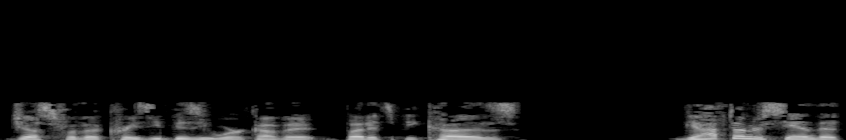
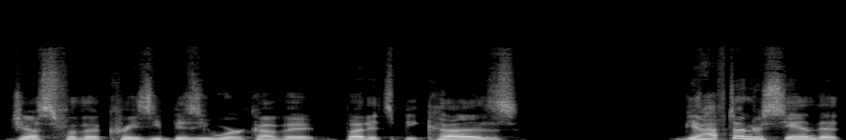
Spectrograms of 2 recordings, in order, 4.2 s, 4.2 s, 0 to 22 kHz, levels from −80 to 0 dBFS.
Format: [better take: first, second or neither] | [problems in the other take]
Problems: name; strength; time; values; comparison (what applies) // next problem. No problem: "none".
second | garbled, watery; slightly; nothing above 5.5 kHz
